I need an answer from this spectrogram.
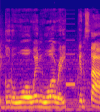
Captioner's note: beep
